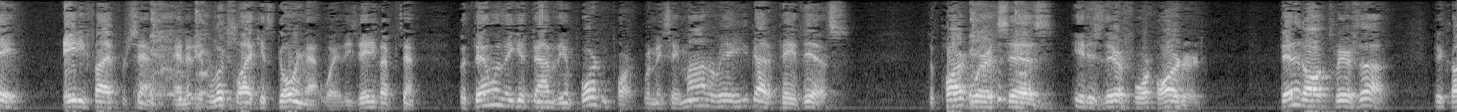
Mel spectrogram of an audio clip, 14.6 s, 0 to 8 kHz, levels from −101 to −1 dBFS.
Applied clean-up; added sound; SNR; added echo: none; Cough; 9 dB; none.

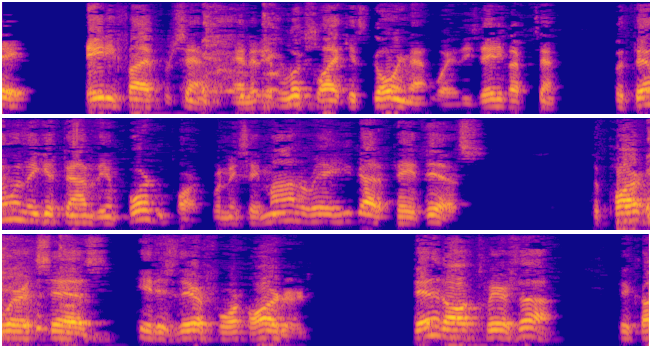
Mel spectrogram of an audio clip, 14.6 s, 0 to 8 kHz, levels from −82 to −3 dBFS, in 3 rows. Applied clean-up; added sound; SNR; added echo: classical method Wiener filter.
